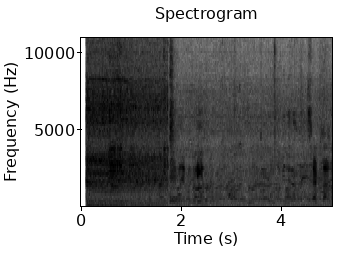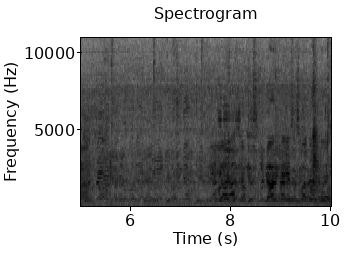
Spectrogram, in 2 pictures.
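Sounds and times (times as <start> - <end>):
vehicle engine rumble: 0.1 - 4.5
people's voices: 0.4 - 10.0.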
